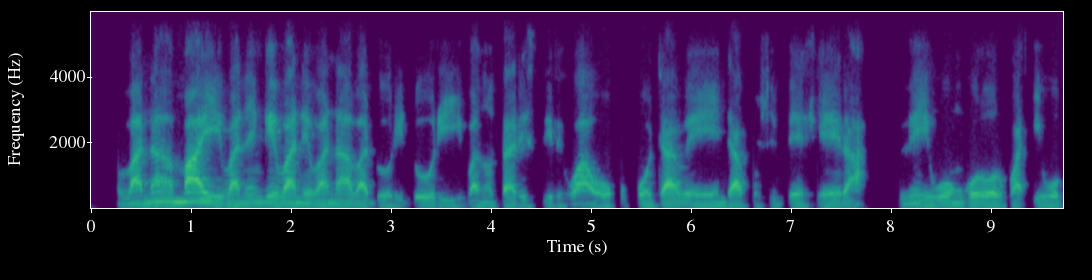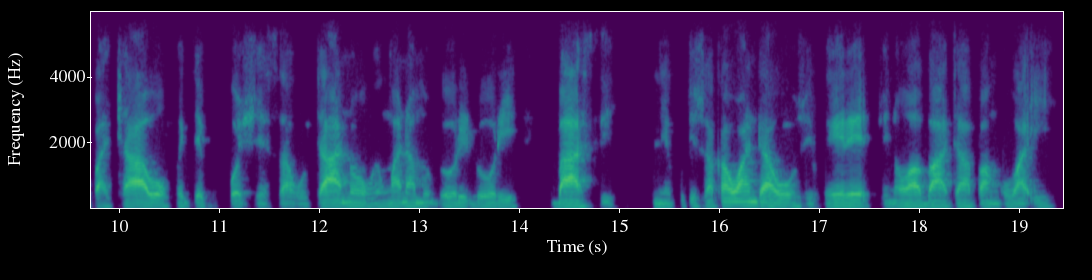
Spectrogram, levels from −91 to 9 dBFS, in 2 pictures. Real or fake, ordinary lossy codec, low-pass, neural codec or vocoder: real; Opus, 16 kbps; 5.4 kHz; none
